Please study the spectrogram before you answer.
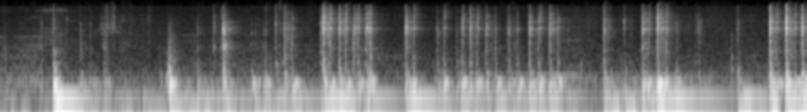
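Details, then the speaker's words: GoPolar TKL keyboard space bar gives a loose, clattery rattle on each press, sharper than other keys, with three different space bars; original stabilizer stems likely factory-damaged and too small. "so that's why no matter which space bar I try like three different ones and they all rattle"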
